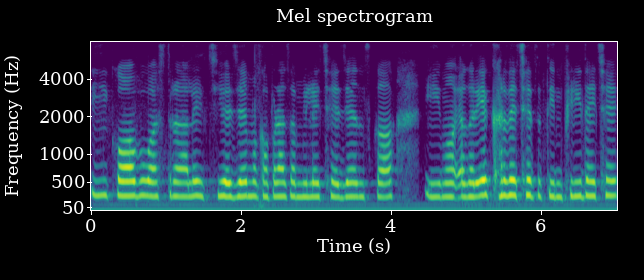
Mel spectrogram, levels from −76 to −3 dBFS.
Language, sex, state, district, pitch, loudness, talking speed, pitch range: Maithili, female, Bihar, Darbhanga, 250 Hz, -16 LUFS, 195 wpm, 245-260 Hz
